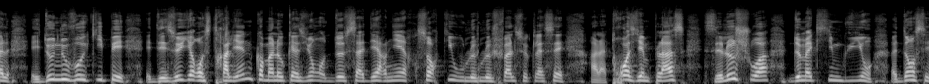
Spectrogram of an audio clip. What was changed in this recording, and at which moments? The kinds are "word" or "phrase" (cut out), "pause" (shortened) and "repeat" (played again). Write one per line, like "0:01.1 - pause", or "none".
0:04.8 - repeat

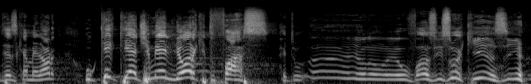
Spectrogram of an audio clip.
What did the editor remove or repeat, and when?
0:02.7 - pause

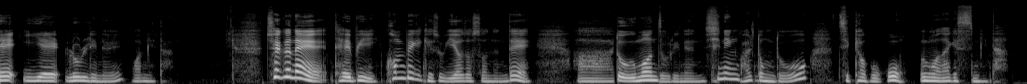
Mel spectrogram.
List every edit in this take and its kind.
0:01.3 - word
0:03.3 - word
0:03.8 - word
0:06.1 - word
0:06.6 - word
0:07.4 - word

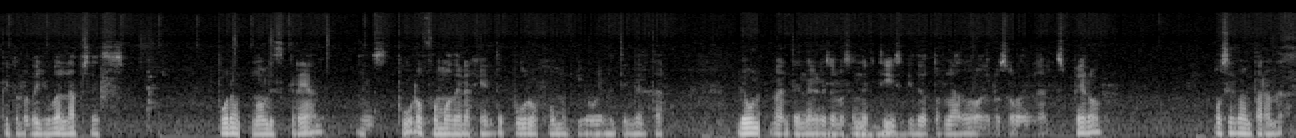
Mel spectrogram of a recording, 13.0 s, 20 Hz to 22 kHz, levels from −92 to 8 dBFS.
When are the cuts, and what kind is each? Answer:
0:02.4 - word
0:07.6 - word
0:08.3 - word

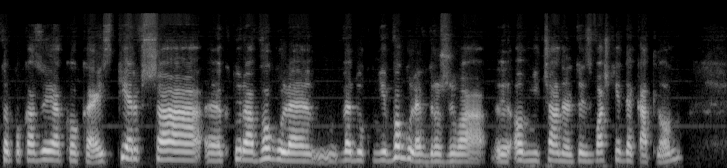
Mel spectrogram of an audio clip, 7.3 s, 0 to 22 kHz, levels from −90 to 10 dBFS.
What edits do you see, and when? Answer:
none

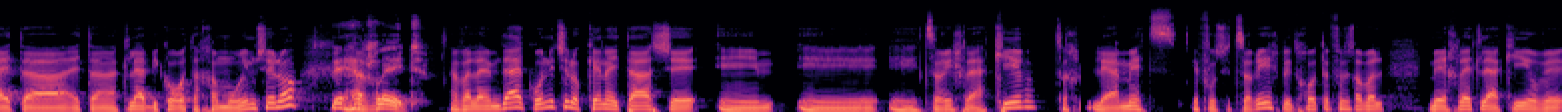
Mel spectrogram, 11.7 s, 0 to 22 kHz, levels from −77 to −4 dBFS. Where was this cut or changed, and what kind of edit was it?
0:08.1 - word
0:10.1 - word

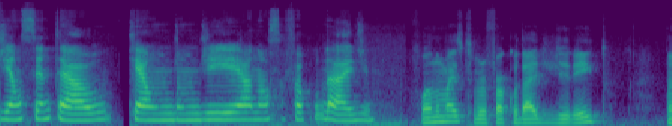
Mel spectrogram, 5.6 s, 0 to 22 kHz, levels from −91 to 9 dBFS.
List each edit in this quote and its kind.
0:01.5 - repeat
0:03.4 - pause
0:03.9 - word

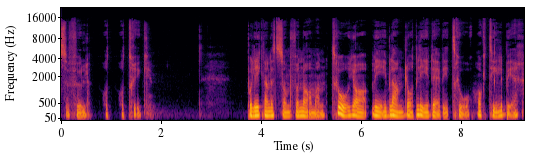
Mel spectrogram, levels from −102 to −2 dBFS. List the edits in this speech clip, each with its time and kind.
0:01.0 - repeat
0:04.3 - word
0:05.3 - pause
0:06.1 - pause
0:07.1 - word
0:08.2 - word

